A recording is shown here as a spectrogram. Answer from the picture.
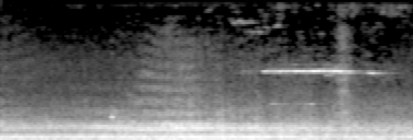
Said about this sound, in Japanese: バスが止まる。あ、バス立派だな。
